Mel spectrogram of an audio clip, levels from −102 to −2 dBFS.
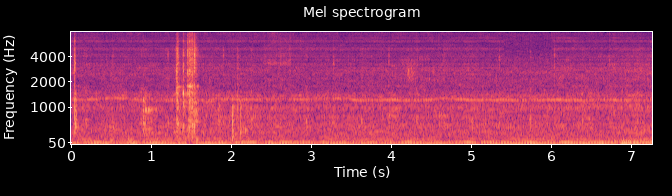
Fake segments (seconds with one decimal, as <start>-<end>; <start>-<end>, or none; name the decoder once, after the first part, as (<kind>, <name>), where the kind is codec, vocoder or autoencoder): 0.0-5.4 (codec, DAC); 6.0-7.3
